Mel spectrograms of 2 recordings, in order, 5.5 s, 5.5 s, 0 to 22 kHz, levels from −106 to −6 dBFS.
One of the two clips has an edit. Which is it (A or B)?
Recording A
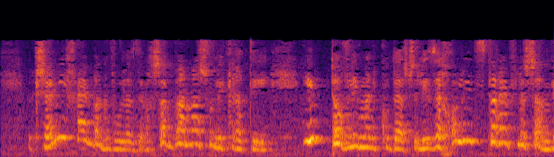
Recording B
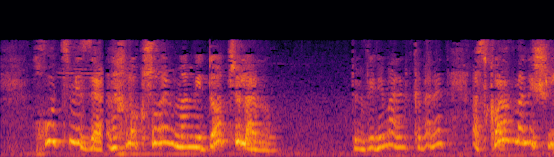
B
